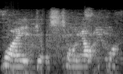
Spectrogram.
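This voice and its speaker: A woman on a live wrestling reaction show, chatty and chiming in with quick remarks. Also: high-pitched, flat delivery, fairly bright tone, dull audio. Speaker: co-host. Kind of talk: casual live reaction chat.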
